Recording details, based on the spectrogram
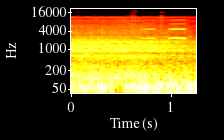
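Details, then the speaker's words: Mitsubishi Colt CZCT 4G15T Mivec turbo, stationary at idle after sitting a while: thin high beep repeating over a quiet engine, the warning that the driver's seatbelt is unfastened. "that noise that's beeping to the background indicates i've not got my sibo on but i am stationary"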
